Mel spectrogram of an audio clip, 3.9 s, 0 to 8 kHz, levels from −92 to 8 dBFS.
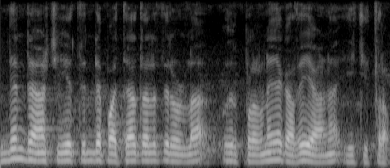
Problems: constant background noise, low volume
